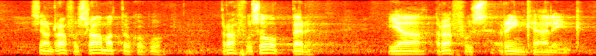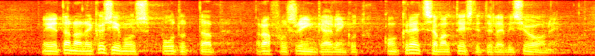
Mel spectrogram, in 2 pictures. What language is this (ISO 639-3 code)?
est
